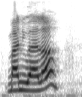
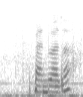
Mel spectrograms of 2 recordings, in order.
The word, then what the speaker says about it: Manuela: get our treasure my name is emmanuel uh manuel manuela is how you pronounce it manuela i always feel awful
